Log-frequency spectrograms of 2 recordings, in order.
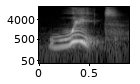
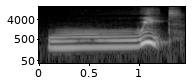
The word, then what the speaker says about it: wheat: does it say yeah the h is silent it doesn't say anything so it really just says wha eat wheat wheat so get your mouth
